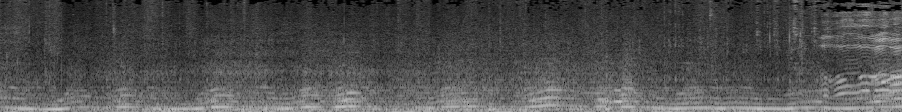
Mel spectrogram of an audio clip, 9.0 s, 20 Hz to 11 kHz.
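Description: A Porsche GT3 RS drifts, its engine wailing and revving in repeated rising and falling sweeps, loud and close, as one slide links into the next.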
